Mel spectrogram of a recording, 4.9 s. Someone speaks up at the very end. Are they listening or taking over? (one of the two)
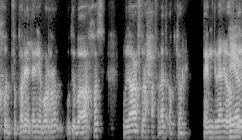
taking over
